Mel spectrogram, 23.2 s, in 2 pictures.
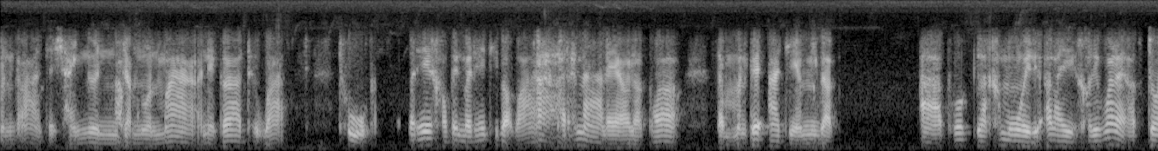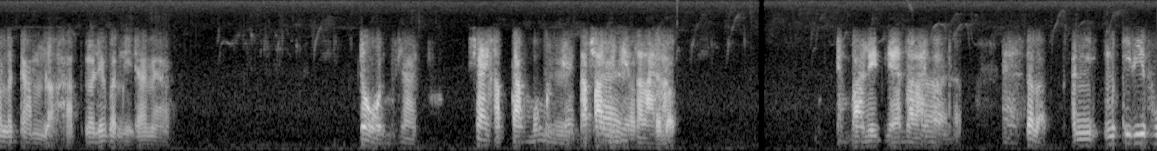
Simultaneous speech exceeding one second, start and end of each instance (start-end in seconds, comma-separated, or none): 17.0-18.3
